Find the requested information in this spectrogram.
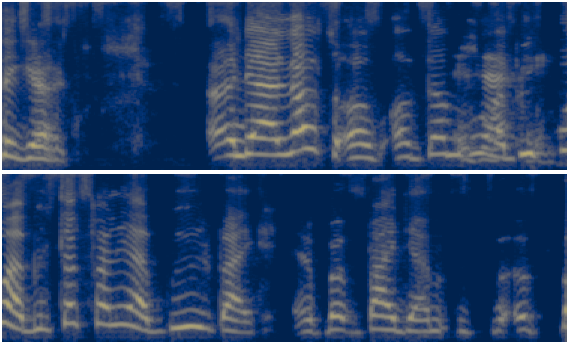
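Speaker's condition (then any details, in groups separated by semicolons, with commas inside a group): Cerebral palsy; brain damage cause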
